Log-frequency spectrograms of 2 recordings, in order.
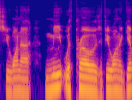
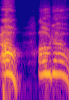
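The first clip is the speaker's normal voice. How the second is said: dismayed, very high outcry; 3 dB louder than usual. Describing watching the riders wreck on TV: acting out yelling at the TV. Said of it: "I am like yelling at my T V".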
